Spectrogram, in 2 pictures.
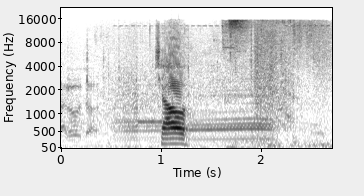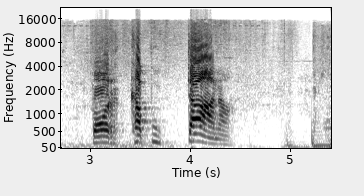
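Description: A young man shouts out loudly.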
